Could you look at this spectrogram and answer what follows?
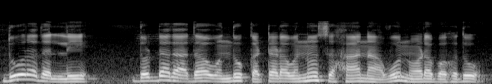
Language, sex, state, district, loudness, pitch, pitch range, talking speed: Kannada, male, Karnataka, Bangalore, -12 LUFS, 140 Hz, 130-160 Hz, 85 wpm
